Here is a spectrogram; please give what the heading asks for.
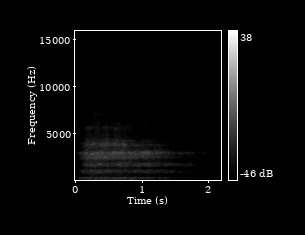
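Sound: deep inhalation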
